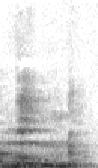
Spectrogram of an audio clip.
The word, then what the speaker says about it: moon: vai lembrar dele aí em inglês você vai manter o n lá mo e você vai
